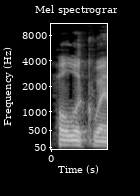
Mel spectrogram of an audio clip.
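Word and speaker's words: Poliquin: how do you say his last name it's Paula Queen I I thought I think in the uh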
